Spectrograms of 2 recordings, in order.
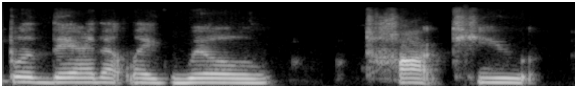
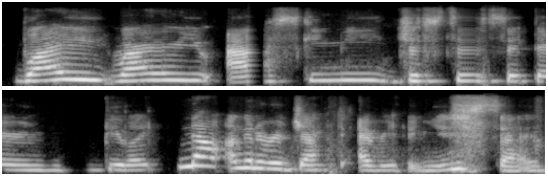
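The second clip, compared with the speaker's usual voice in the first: exasperated friend; 5 semitones higher, 5 dB louder than usual. Retold or imitated. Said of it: "And they're like".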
